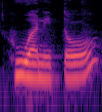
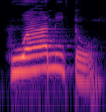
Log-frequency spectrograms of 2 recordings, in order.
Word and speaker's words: Juanito: J in other countries, they are different. Sometimes pronounce H, sometimes pronounce Y.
